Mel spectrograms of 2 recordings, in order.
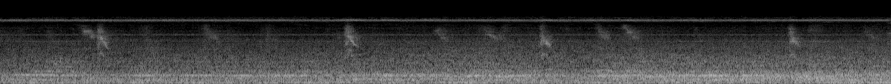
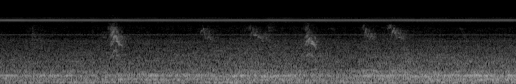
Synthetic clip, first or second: first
